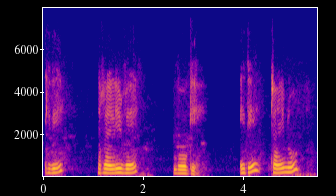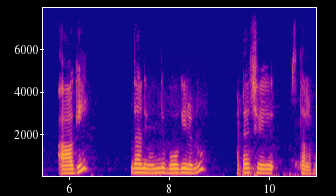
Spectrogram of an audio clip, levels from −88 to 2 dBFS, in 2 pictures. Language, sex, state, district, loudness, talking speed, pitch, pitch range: Telugu, female, Andhra Pradesh, Visakhapatnam, -17 LUFS, 65 wpm, 195 Hz, 185-215 Hz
